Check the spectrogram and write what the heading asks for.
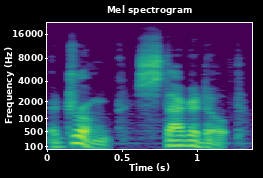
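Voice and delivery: usual speaking voice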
